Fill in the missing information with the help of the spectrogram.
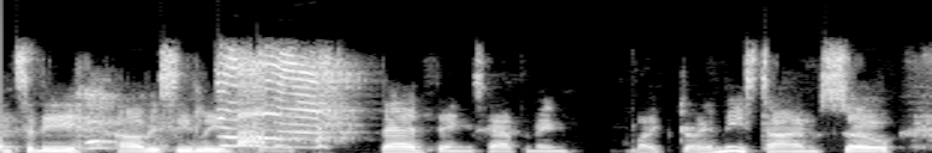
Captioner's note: screams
